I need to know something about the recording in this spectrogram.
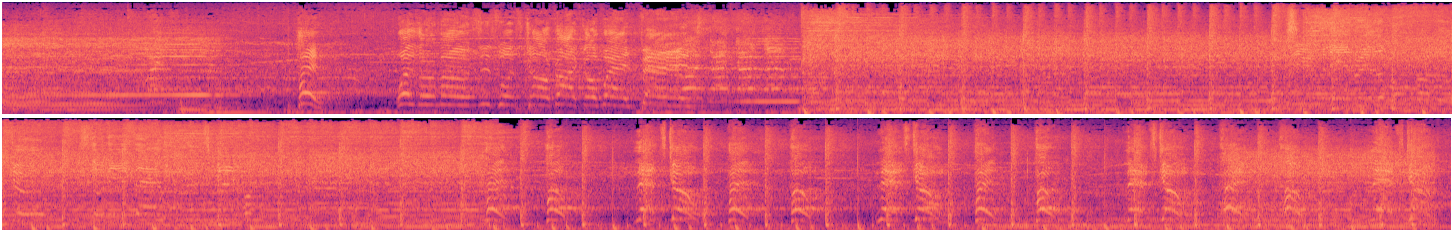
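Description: Loud, fast live punk rock with driving distorted guitars, pounding drums and shouted vocals, dense and raw throughout, with a brief sparser opening before the full band crashes in.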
